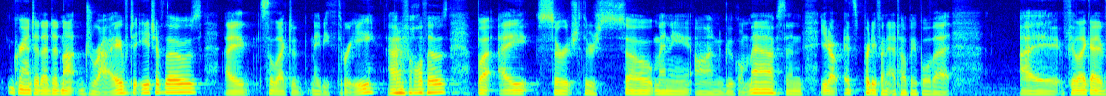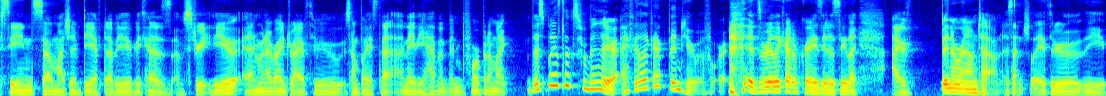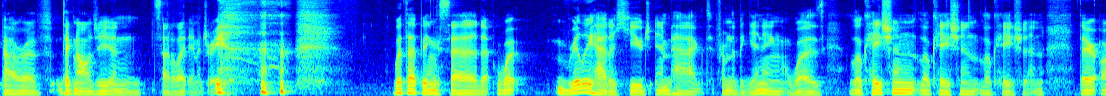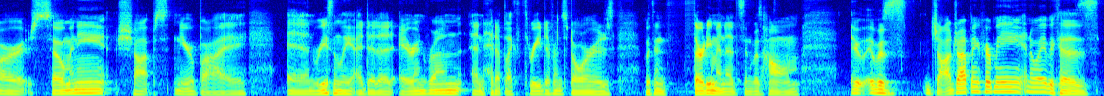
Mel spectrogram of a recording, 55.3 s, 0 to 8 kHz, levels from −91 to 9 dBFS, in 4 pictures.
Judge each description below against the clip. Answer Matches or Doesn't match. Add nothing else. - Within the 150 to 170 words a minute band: Matches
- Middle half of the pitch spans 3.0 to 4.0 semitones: Doesn't match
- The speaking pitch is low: Matches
